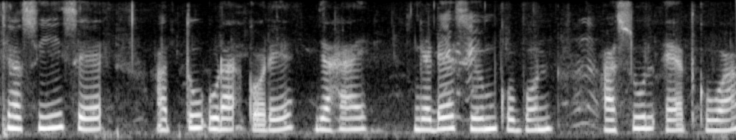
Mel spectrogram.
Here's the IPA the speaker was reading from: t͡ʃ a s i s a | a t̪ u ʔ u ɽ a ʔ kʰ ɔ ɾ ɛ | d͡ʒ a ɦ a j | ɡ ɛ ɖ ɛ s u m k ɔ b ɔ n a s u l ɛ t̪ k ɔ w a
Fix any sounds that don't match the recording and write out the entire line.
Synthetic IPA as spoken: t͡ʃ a s i s ɛ | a t̪ u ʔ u ɽ a ʔ k ɔ ɾ ɛ | d͡ʒ a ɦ a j | ɡ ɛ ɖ ɛ s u m k ɔ b ɔ n a s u l ɛ t̪ k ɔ w a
